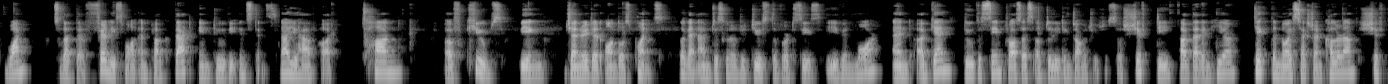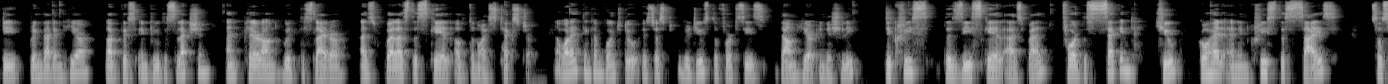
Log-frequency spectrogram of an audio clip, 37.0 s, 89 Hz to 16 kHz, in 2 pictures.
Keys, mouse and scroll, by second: 1.6-3.7 drag, 3.8-4.5 scroll up 2, 4.5-5.0 middle drag, 5.1-5.5 scroll up 2, 5.5 shift+middle drag, 5.7 scroll down 3, 5.9-6.9 middle drag, 7.5-8.0 scroll up 1, 8.3 middle click, 9.0-11.8 shift+drag, 11.8 middle click, 11.8 scroll down 2, 12.0-12.5 scroll up 1, 12.5 scroll down 1, 13.2 click, 14.2 shift+d, 16.1 middle click, 16.6-17.4 drag, 18.1 shift+d, 19.8-21.4 drag, 21.4 middle click, 21.4 scroll down 2, 21.6-23.2 drag, 23.2-23.9 scroll up 1, 23.9-25.3 drag, 25.7 scroll down 1, 25.9 middle click, 27.4-30.0 shift+drag, 30.1 scroll down 2, 30.2 middle click, 30.2 scroll up 2, 30.7-32.6 shift+drag, 32.6 middle click, 32.6 scroll down 2, 33.3-33.7 scroll up 2, 33.7 middle click, 34.1 scroll up 1, 34.7-36.4 shift+drag, 36.5 middle click, 36.7-37.0 shift+drag.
